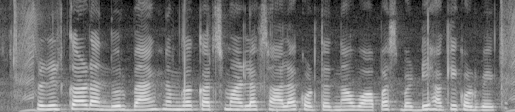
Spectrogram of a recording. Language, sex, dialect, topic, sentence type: Kannada, female, Northeastern, banking, statement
